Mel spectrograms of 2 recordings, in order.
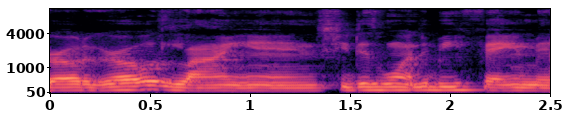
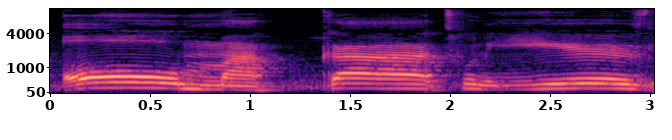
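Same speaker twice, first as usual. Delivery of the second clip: slow, stunned, higher and louder "oh my God"; shocked gasp; 6 semitones higher, 4 dB louder, much slower than usual. Retold or imitated. Courtroom crowd reacting to twenty years, stunned. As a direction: drag it out in disbelief.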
